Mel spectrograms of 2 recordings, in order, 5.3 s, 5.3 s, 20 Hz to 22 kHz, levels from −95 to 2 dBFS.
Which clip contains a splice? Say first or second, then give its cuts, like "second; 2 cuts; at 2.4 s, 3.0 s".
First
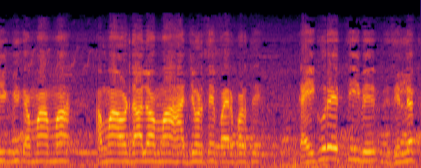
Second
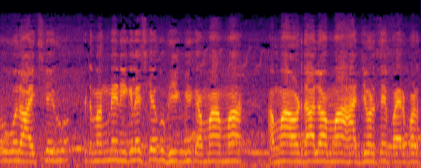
second; 1 cut; at 1.1 s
